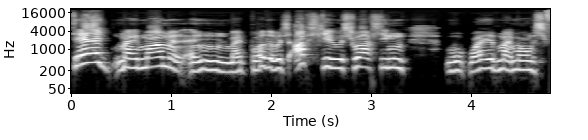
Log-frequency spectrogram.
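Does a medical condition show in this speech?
Yes: Down syndrome; past knee surgery with metal piece in knee, long hospital stay.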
